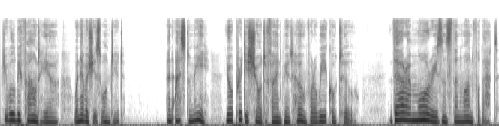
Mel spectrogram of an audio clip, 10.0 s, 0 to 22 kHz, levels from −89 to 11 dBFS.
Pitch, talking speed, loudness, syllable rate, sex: 165 Hz, 200 wpm, -16 LUFS, 5.5 syllables/s, male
